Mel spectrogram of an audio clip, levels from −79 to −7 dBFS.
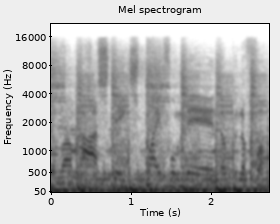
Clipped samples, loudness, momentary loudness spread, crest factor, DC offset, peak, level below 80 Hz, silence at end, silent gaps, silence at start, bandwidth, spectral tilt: under 0.1%; -20 LUFS; 1 LU; 10 dB; under 0.1%; -8 dBFS; -22 dBFS; 0 s; none; 0 s; 16 kHz; -4.5 dB/octave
